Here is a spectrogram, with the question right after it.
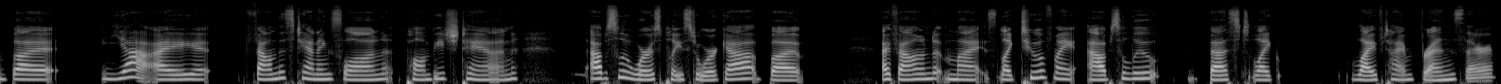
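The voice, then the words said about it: Raspy voice, giving out. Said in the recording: “my voice is sounding raspy. I've been like talking a lot and I've been really like excited today. So my voice is kind of giving out.”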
